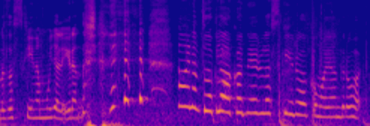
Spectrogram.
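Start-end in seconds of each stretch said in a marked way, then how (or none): 1.3-2.3 sudden high-pitched laugh; high burst of laughter. Real, not acted. Streamer laughs at the skin. 2.4-4.1 laughing. Real, not acted. Laughing about the skin.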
